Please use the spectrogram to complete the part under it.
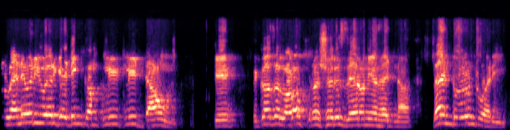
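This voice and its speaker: A man's voice: high voice, brisk, poor audio. Male teacher, storytelling classroom lecture. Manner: storytelling, coaxing, checks understanding often.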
